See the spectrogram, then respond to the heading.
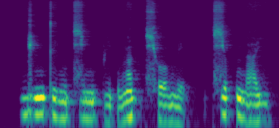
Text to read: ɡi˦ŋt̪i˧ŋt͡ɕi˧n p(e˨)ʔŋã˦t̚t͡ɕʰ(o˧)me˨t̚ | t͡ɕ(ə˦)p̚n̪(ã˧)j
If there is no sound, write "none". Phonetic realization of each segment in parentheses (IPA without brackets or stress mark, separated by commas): i˨, o˧, ə˦, a˧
